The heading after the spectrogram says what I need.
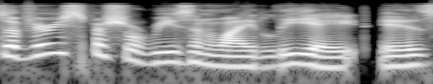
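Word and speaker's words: LIATE: worth mentioning there's a very special reason why lee eight is spelled l-i-a-t-e we don't want any any kind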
